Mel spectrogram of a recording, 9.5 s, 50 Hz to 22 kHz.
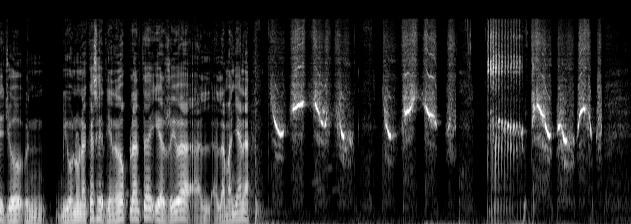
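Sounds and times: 
speech: 0.0 - 4.2
person whistling a chirpy birdlike melody in trilling bursts: 4.0 - 9.2.

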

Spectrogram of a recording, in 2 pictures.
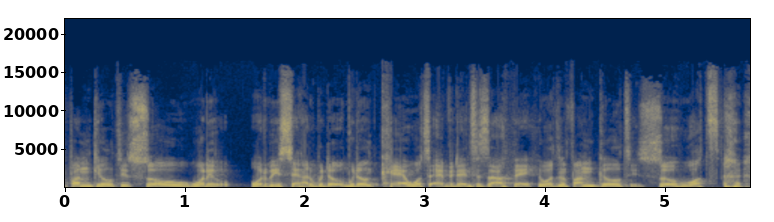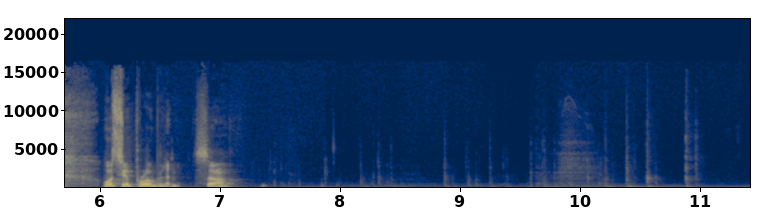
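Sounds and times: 
speech: 0.0 - 7.2
rapid clicking of keys on a computer keyboard: 7.9 - 11.4.

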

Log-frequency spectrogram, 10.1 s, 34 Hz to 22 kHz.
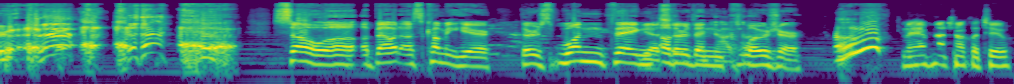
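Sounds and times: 
speech: 0.0 - 0.5, 2.9 - 10.1
person clearing their throat: 0.0 - 2.4.

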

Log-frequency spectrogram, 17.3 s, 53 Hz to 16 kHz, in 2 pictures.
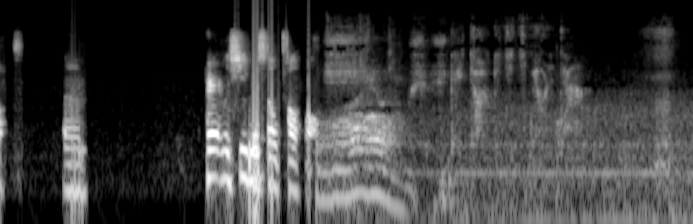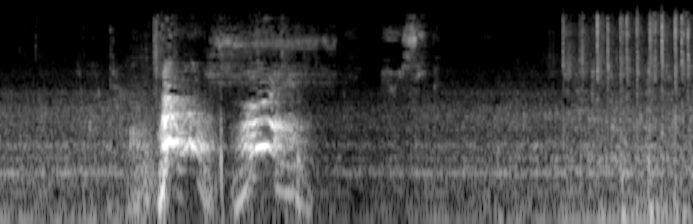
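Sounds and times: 
speech: 0.0 - 1.2, 2.6 - 5.3, 10.6 - 12.5
dog barking: 10.6 - 11.4.

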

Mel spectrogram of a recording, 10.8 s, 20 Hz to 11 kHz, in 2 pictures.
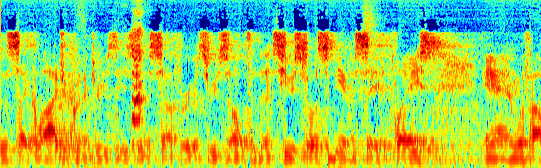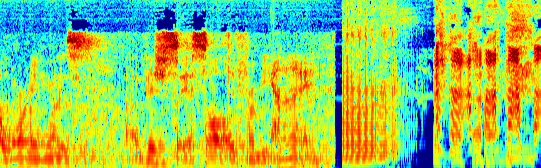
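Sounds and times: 
speech: 0.0 - 8.8, 10.2 - 10.8
buzzy fart sound effect: 8.8 - 9.6
laughter: 9.6 - 10.8.

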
